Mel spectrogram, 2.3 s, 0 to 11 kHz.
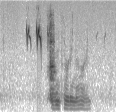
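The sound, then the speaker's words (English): Two sharp, high-pitched chip calls of a wild type 4 red crossbill coming in to decoy birds ring out in the evening, then a man's voice talks briefly, with a few fainter chips continuing after him. “there's a wild type 4 crossbill around here. And it's coming into the decoys now.”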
